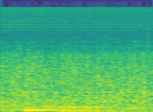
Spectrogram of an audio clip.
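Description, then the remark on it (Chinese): Rain that has suddenly started falls steadily in a soft, continuous hiss with no distinct drops standing out, and a faint low hum runs beneath it. No one speaks. “怎么突然下雨了？”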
